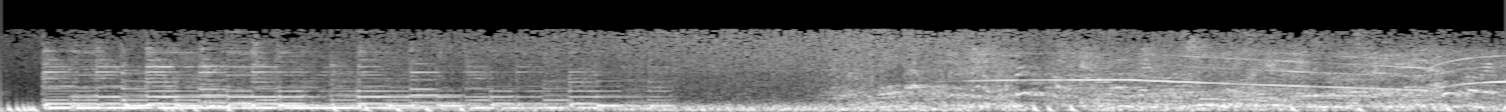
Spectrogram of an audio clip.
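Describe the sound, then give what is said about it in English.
Emergency vehicle siren coming in, its wailing tones gliding downward over steady traffic-like noise, following a few seconds of sustained musical chords; moderately faint. “It sounds like another emergency coming in.”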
